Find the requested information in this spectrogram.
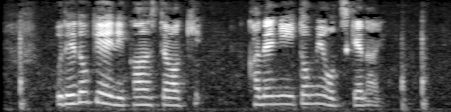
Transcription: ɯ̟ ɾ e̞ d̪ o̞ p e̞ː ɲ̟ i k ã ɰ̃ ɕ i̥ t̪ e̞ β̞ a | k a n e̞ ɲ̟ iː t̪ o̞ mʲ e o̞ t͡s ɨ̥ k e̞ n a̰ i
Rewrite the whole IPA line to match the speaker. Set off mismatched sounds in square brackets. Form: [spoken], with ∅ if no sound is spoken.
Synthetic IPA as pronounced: ɯ̟ ɾ e̞ d̪ o̞ [k] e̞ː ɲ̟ i k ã ɰ̃ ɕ i̥ t̪ e̞ β̞ a | k a n e̞ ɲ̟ iː t̪ o̞ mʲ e o̞ t͡s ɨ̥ k e̞ n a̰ i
